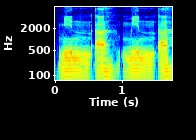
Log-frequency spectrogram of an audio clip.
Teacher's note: Bunyi nun sukun atau bunyi tanwinnya itu dibaca jelas. Kemudian tidak didengungkan, tidak dighunahkan. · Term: izhar halqi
